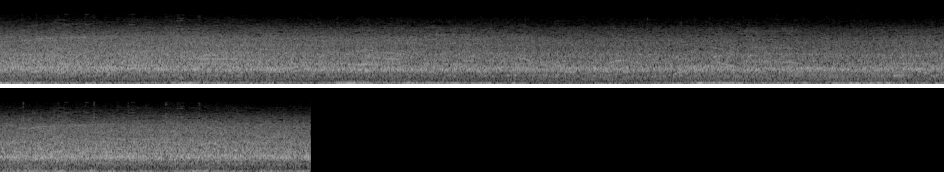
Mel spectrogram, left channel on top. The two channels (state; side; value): drops out; right; at 3.2 s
